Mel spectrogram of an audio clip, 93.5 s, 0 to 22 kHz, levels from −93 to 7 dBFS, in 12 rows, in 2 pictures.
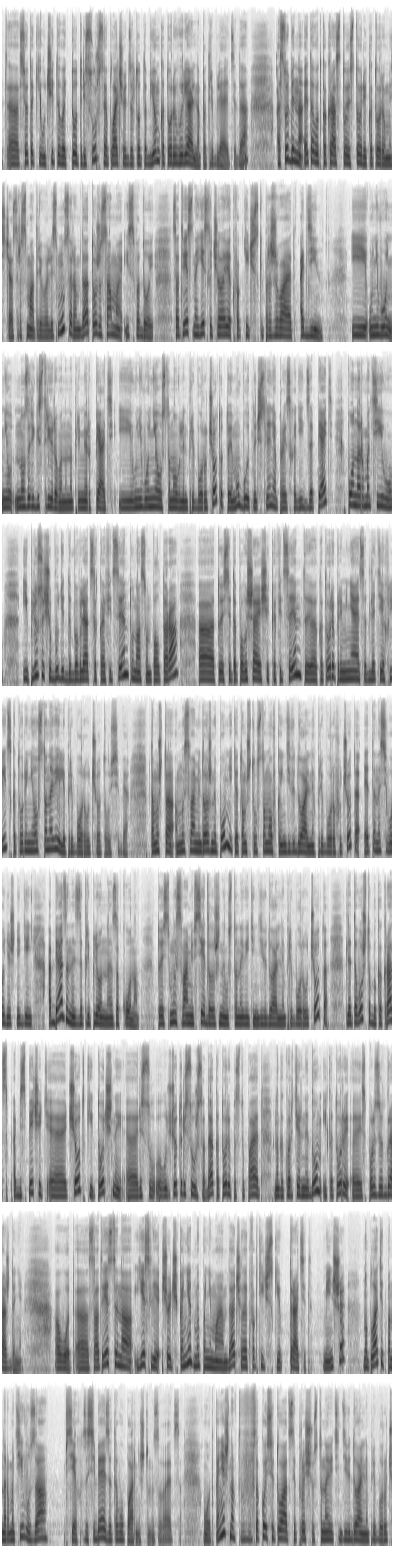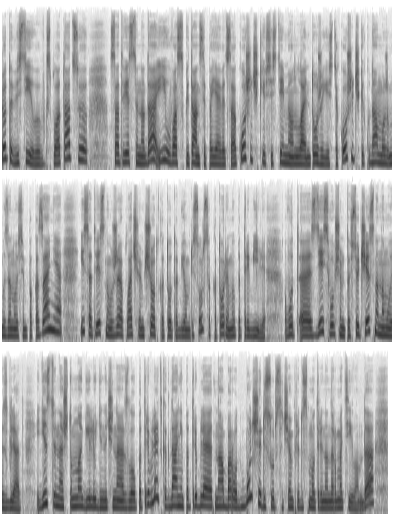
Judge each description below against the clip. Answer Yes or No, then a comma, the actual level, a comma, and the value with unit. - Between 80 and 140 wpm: No, average, 155 wpm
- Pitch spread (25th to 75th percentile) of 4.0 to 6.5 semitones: No, average, 3.6 semitones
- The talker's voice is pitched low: No, medium, 185 Hz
